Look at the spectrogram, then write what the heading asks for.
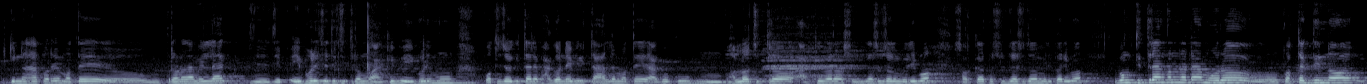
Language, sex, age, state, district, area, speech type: Odia, male, 18-30, Odisha, Jajpur, rural, spontaneous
